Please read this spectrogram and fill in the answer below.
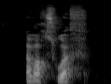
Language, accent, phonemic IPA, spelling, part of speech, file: French, France, /a.vwaʁ swaf/, avoir soif, verb, LL-Q150 (fra)-avoir soif.wav
- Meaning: to be thirsty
